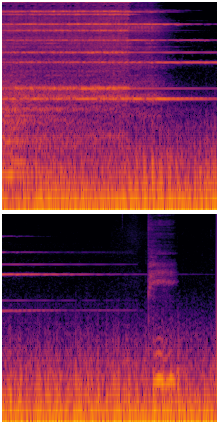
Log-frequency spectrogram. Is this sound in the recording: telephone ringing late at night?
yes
